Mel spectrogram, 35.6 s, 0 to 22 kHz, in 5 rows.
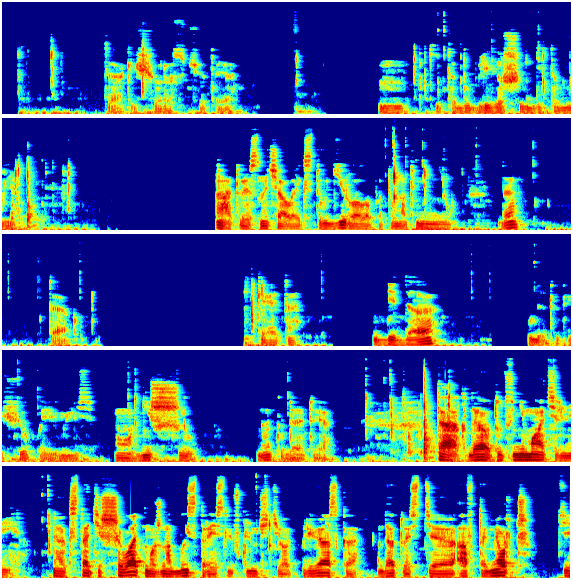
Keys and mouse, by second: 0.2 a, 0.6 a, 4.1 middle click, 5.4 alt+right click, 6.1 middle click, 12.3 middle click, 12.8 Tab, 13.0-13.8 middle drag, 14.3-14.7 middle drag, 15.2-15.7 middle drag, 16.2-17.1 middle drag, 17.2 Tab, 18.2 middle click, 20.1 middle click, 20.9 right click, 21.9-23.0 middle drag, 23.5-24.9 middle drag, 26.1 shift+right click, 28.9 right click, 31.6 click.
